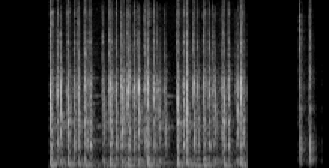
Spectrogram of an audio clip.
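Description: Computer keyboard typing sound effect: a fast run of key clicks in three bursts with short pauses, starting a little over half a second in and stopping a little after three seconds.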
